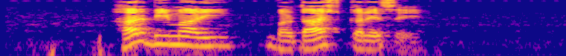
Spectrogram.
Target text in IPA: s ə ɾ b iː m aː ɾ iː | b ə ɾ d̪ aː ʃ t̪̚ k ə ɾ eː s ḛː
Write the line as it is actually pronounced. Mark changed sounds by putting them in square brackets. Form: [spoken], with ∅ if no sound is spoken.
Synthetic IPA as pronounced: [h] ə ɾ b iː m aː ɾ iː | b ə ɾ d̪ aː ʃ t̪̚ k ə ɾ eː s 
